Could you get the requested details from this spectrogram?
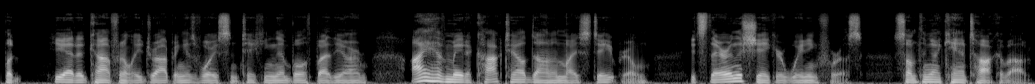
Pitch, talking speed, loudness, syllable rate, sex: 95 Hz, 205 wpm, -21 LUFS, 5.8 syllables/s, male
